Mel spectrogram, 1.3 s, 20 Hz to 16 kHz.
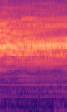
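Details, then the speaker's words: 1996 Vauxhall Astra MK3 old electric power aerial, panel removed, radio off; constant high buzzing motor whine that never stops, draining the battery; replaced with a new aftermarket unit; power aerial motor running continuously. "you can probably hear that so it just keeps running"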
